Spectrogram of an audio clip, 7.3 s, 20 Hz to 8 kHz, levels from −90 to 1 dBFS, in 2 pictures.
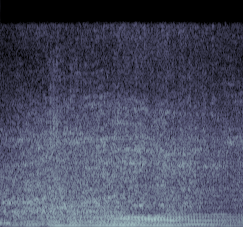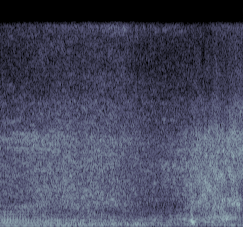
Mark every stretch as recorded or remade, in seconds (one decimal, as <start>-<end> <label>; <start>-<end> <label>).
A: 0.0-6.6 recorded; 6.6-7.3 remade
